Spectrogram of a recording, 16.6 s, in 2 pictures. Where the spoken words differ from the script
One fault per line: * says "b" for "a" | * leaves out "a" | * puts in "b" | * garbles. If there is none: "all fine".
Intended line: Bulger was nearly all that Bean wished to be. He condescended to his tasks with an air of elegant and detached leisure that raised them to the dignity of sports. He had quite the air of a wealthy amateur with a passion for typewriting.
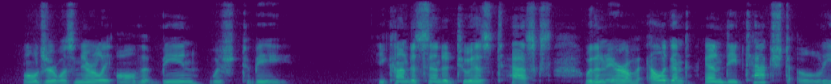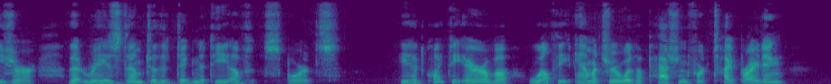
all fine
